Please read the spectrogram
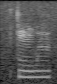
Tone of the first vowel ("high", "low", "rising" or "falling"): high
